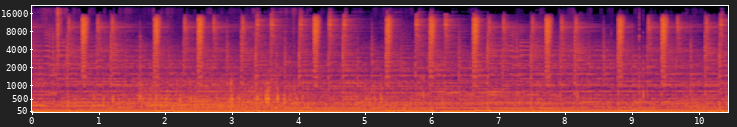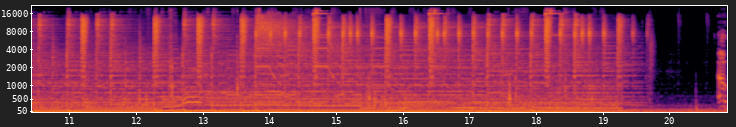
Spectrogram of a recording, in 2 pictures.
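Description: A car being driven, with a steady low engine and road rumble that runs throughout at a constant level, overlaid with tonal background sound, and cuts off abruptly near the end.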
